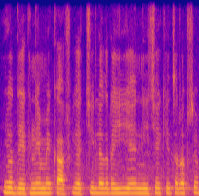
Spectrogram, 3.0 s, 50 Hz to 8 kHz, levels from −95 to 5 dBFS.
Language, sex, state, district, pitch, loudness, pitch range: Hindi, male, Uttarakhand, Uttarkashi, 195 Hz, -18 LUFS, 195-200 Hz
